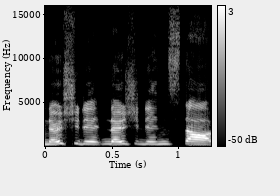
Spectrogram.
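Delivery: protesting, denying tone. Retelling a car accident, quoting a friend: imitating a friend protesting. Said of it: "Colin saying".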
